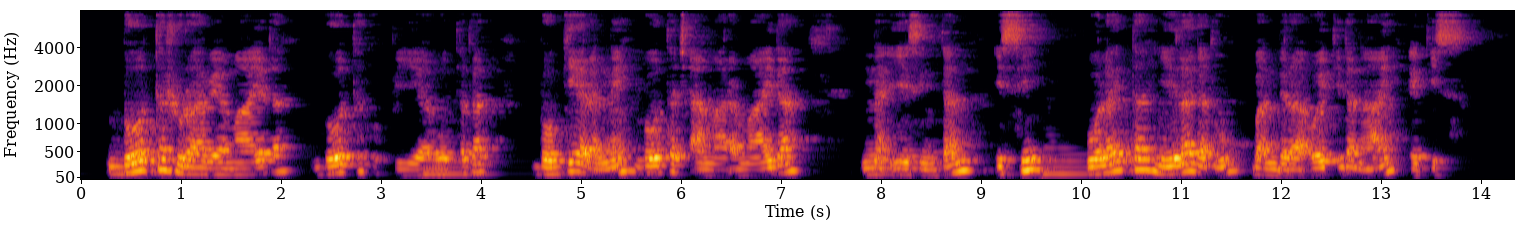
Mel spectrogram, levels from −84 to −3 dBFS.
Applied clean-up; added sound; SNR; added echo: classical method WPE with log-MMSE.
